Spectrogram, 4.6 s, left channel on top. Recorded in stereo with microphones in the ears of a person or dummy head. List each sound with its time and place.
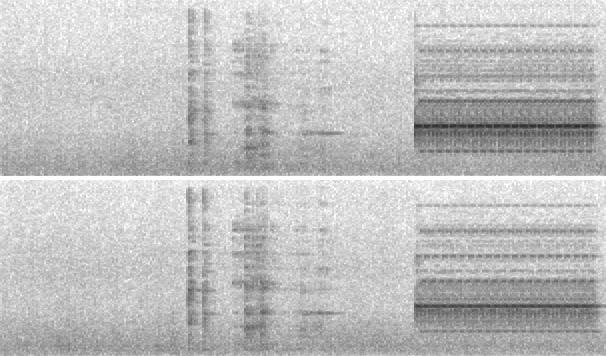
1.3 s dishes clattering: 40° right (ahead or behind), 0.7 m
3.1 s a phone ringing: 40° left (ahead or behind), 0.8 m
